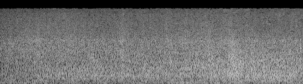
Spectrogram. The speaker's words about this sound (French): Un vent léger venu du large fait bruisser les arbres fruitiers qui entourent la maison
